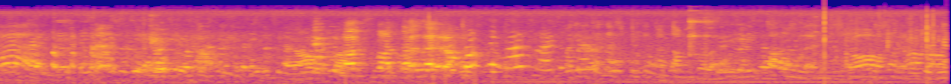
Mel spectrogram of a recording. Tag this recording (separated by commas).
Speech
